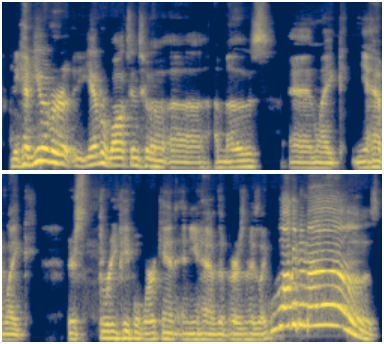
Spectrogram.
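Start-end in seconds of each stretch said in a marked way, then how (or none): 8.7-10.0 put-on excitement, much higher, louder. Speaker imitates the new hire greeting customers at Moe's, imitating an excited greeting. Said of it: "the most excited person is".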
